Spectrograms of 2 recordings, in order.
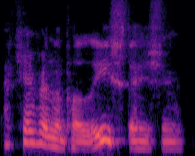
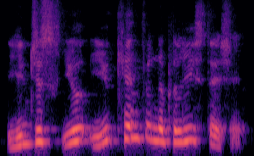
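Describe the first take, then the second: First: Said in the usual way. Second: High put-on driver voice; imitated cabbie, pitched up. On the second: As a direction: explain in a high, squeaky imitation.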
